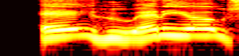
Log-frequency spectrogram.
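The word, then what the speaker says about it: Eugenio: Ehuenio, I said it right the first hour, and I screwed it up the second hour. Ehuenio Suarez, there we go.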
